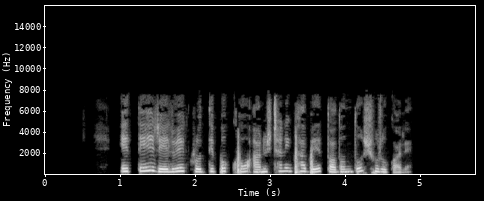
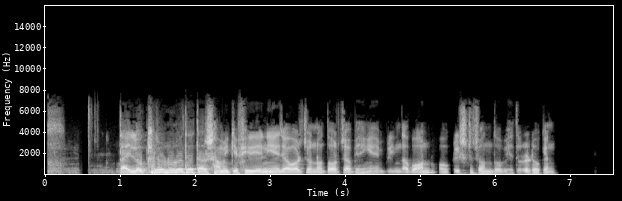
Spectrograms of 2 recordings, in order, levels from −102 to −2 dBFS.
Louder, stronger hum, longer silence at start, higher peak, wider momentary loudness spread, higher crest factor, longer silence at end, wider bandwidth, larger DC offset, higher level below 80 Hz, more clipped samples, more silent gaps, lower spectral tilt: second, -18 LUFS vs -14 LUFS; neither; first, 1 s vs 0.05 s; about the same, -2 dBFS vs 0 dBFS; second, 7 LU vs 12 LU; about the same, 18 dB vs 14 dB; about the same, 0.9 s vs 0.8 s; about the same, 7.6 kHz vs 7.2 kHz; neither; second, -60 dBFS vs -46 dBFS; neither; first, 1.16-1.23 s, 3.71-3.76 s vs 0.53-0.57 s; about the same, -6 dB/octave vs -6.5 dB/octave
